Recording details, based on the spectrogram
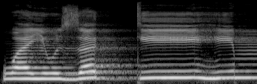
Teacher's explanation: hukum izhar syafawi karena mim sukun menghadapi huruf selain mim dan ba yaitu huruf wau cara bacanya mim sukun dibaca jelas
